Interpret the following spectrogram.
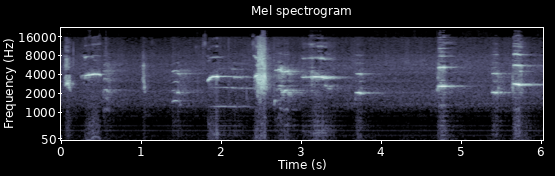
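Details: Otter making soft high whistled chirps and squeaky calls, some rising, in a busy irregular series.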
